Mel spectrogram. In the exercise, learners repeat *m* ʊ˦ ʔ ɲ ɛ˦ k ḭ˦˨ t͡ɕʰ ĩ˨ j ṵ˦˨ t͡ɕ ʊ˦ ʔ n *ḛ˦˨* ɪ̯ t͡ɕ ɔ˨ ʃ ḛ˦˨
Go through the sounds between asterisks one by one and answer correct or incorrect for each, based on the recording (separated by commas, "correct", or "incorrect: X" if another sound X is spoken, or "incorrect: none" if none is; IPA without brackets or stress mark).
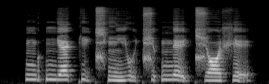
incorrect: ŋ, correct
